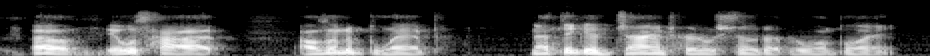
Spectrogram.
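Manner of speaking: usual speaking voice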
